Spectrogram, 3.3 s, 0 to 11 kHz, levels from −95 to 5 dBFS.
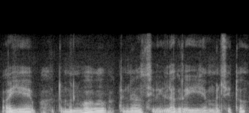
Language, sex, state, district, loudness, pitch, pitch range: Hindi, male, Madhya Pradesh, Bhopal, -19 LUFS, 95 Hz, 90-105 Hz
